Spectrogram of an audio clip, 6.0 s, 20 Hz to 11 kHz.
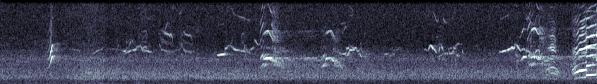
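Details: Juvenile common gulls (Larus canus) begging from and being fed by a parent, Kristiansand, summer 2015: thin, high, wavering peeps, rising to a louder burst of squealing calls at the end, over a low steady hum.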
